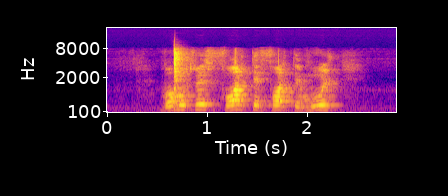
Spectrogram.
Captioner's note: clap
